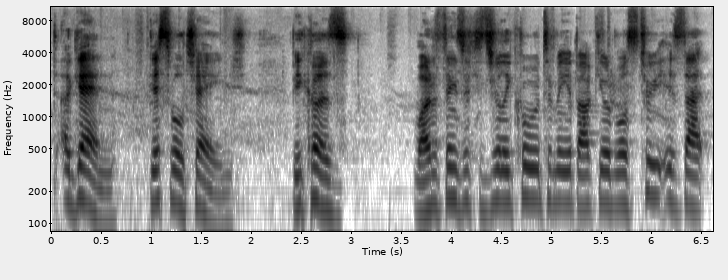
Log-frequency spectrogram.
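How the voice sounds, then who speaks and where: A man's voice: on the high side, normal speed. A man casually explaining a game while playing it, rambling and swearing as he talks. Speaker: game streamer. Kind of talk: gameplay commentary.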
